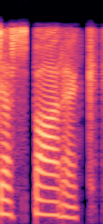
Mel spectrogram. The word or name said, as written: despotic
